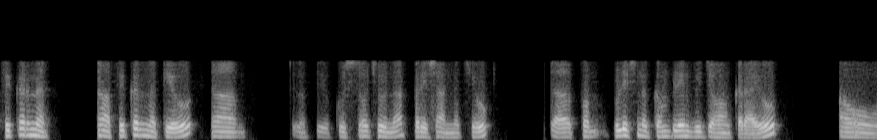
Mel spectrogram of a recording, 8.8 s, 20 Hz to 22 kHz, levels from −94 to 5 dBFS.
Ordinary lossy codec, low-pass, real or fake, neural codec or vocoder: none; 3.6 kHz; fake; codec, 16 kHz in and 24 kHz out, 1 kbps, XY-Tokenizer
